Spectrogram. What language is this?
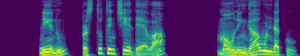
Telugu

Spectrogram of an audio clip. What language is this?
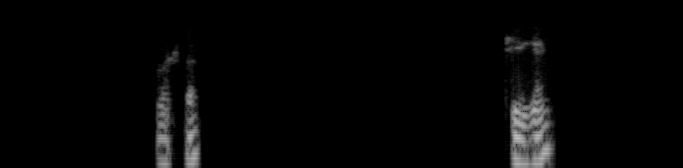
Hindi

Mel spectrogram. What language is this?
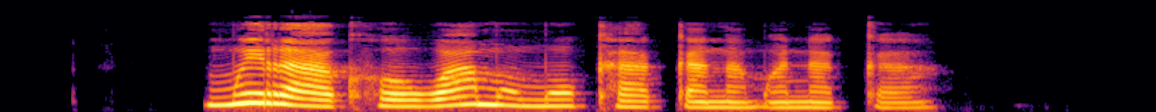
Koti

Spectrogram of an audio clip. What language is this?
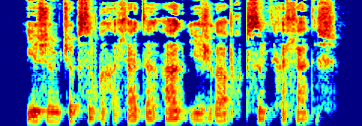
Kabardian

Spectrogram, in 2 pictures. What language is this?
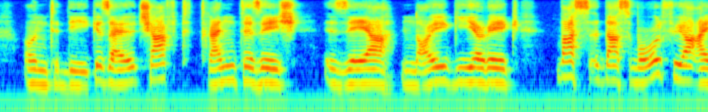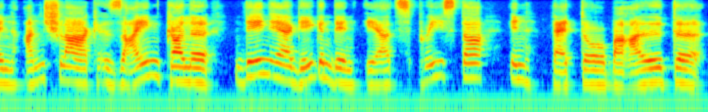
German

